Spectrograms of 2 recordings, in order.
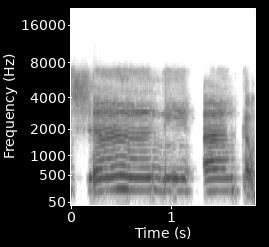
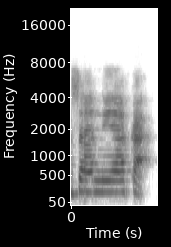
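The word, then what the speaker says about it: شانئك: Perhatikan sekali lagi ayat ketiga, inna syani'aka, bukan syani'aka.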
